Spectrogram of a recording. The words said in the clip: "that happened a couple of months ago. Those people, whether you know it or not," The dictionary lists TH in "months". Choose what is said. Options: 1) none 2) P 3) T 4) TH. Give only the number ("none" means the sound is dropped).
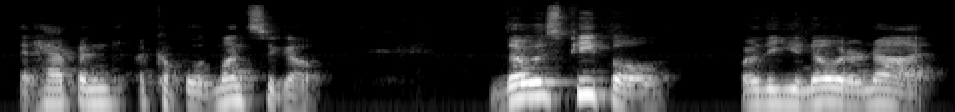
4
